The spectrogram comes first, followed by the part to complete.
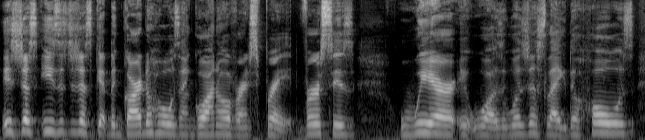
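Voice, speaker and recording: A young Jamaican woman with a mellow, mid-range voice rambles casually through a voice-over about her garden. She's a DIY gardening vlogger, chatty and fast-talking, sounding stuffy and short of breath.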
